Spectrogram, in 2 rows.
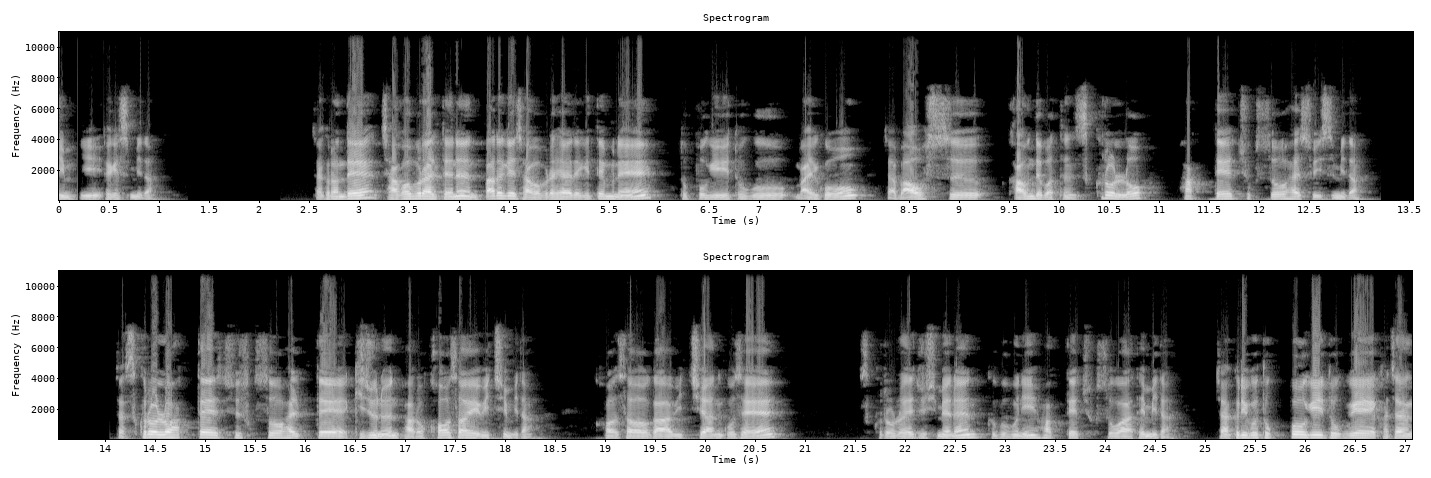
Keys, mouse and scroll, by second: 3.3 space, 11.2 middle click, 11.6 middle click, 11.7 scroll up 1, 12.0-12.9 scroll down 2, 13.3 middle click, 13.4 middle click, 17.8 middle click, 18.0 middle click, 18.2 middle click, 18.5 middle click, 18.8 middle click, 19.0 middle click, 19.4-19.7 scroll down 1, 20.2-20.8 scroll up 3, 21.2-22.4 scroll down 4, 22.6-23.0 scroll down 2.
